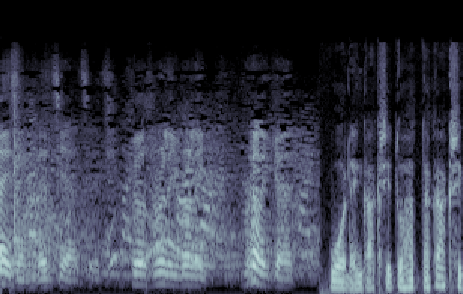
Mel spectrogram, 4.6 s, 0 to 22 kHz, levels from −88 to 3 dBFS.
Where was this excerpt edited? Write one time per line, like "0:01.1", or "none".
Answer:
none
